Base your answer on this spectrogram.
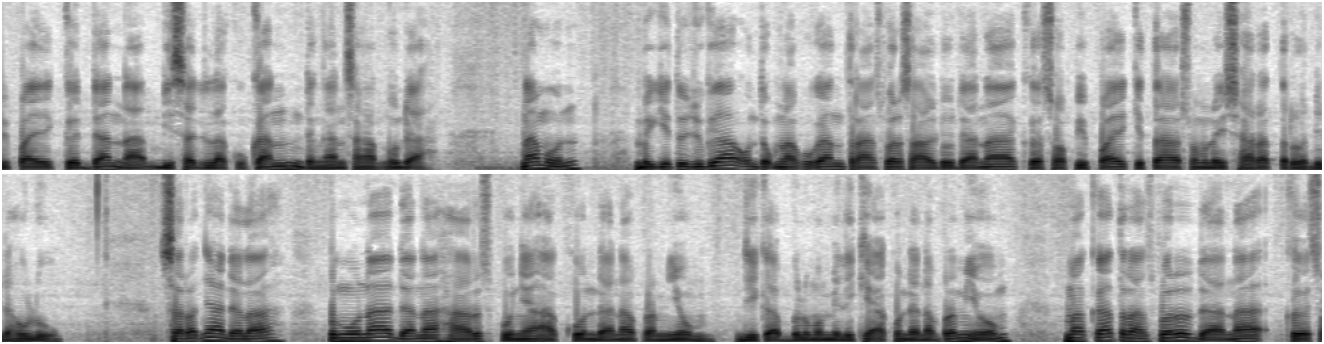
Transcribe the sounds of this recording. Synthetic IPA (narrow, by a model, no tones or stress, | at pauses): ipajkədanabisadilakukandəŋansaŋat̪̚mudah | namʊnbəɡit̪ud͡ʒuɡaunt̪ʊk̚məlakukant̪ɾansfərsaldodanakəsopipajkit̪aɦaɾʊsməmənuisa̰ɾat̪ːərləbɪhdaɦulu | saɾat̪̚ɲaːdalahpəŋɡunadanaɦaɾʊspuɲaakʊndanapɾemiʊmd͡ʒikabəlʊmːəmilikiakʊndanapɾɛmiʊmːakat̪ɾansfərdanakəs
